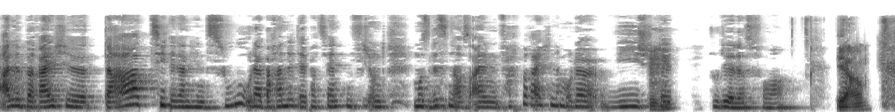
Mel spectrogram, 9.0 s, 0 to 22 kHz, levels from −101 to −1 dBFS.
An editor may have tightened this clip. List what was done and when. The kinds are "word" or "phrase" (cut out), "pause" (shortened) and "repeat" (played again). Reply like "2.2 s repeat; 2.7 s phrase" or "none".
1.7 s word; 3.1 s word; 3.6 s word; 4.3 s phrase; 5.6 s word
